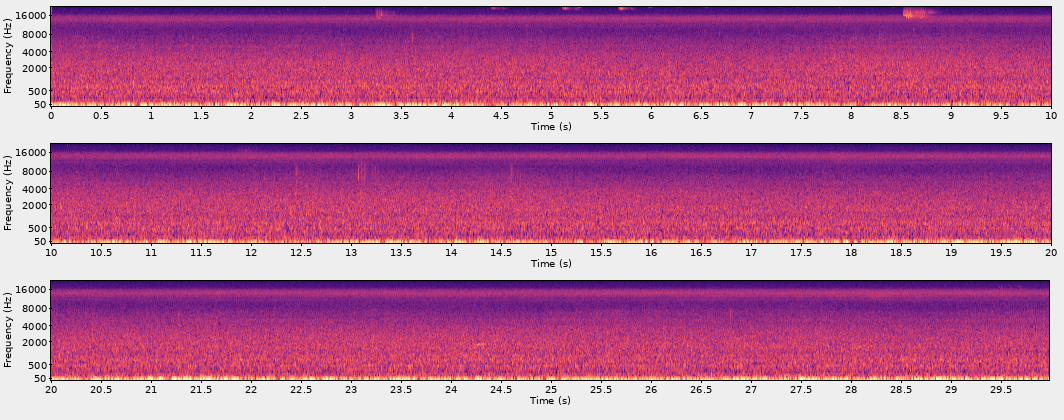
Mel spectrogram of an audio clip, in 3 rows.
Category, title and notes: Soundscapes > Urban
Subject : Date YMD : 2025 August 11 Early morning : Location : Albi 81000 Tarn Occitanie France. NT5 with a omni capsule (NT5-o). Weather : 24°c ish 60% humidity clear sky, little to no wind (said 10km/h, most locations I was was shielded) Processing : Trimmed and normalised in Audacity.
